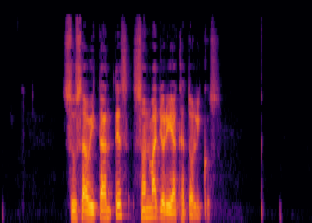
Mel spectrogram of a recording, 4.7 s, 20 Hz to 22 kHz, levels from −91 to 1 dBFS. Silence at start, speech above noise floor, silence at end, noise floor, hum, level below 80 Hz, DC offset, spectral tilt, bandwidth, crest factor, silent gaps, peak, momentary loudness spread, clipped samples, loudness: 1 s; 56 dB; 1.45 s; -74 dBFS; none; -66 dBFS; under 0.1%; -5 dB/octave; 16 kHz; 20 dB; none; -2 dBFS; 13 LU; under 0.1%; -18 LUFS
